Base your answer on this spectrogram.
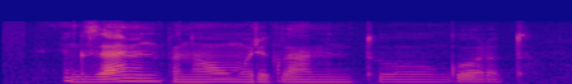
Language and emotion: Russian, neutral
